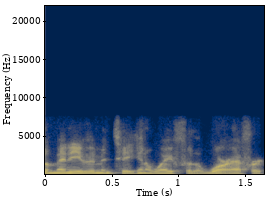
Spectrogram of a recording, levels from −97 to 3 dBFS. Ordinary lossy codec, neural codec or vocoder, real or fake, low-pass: Opus, 16 kbps; none; real; 7.2 kHz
